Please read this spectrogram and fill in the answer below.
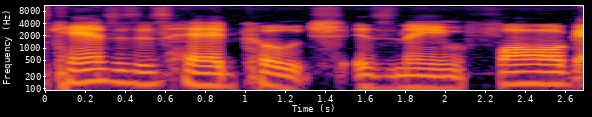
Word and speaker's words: Phog: head coach is named fog allen but the fog is spelled p-h-o-g oh nice that's like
